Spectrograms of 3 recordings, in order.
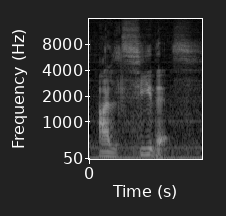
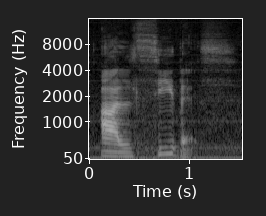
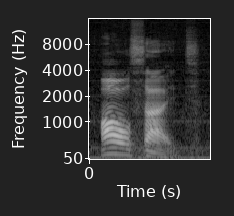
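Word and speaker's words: Alsidez: If you think that's bad, my last name is pronounced Alcides. And it's pronounced Alcides. You spell it A-L-S-I-D-E-Z. It should be easy, but it's not. Growing up, people would always call me All Sides.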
